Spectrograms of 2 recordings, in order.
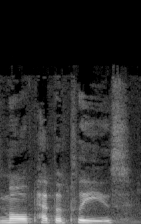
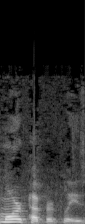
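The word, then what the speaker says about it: Mo Peppa Please: That other one was Mo Pepper Please. I have to say it like that because it's not more pepper please, it's Mo Pepper Please, okay?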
